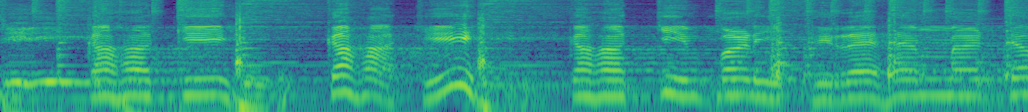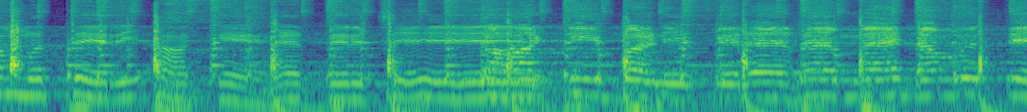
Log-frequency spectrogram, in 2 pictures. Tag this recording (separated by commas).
Music, Music of Bollywood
